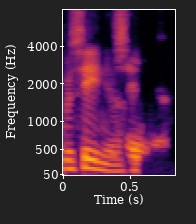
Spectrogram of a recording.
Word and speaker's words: Rosenior: And when you said about Liam Rosenior, how do you pronounce the second name? Rosenior.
